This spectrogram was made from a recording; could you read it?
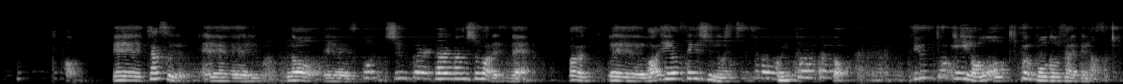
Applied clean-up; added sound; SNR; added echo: neural mask model DeepFilterNet 3.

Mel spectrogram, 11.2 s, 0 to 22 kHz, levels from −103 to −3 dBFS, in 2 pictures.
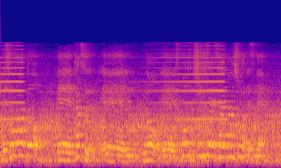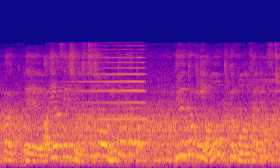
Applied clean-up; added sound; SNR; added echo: none; Bowed string instrument; 13 dB; reverberation time 0.7 s.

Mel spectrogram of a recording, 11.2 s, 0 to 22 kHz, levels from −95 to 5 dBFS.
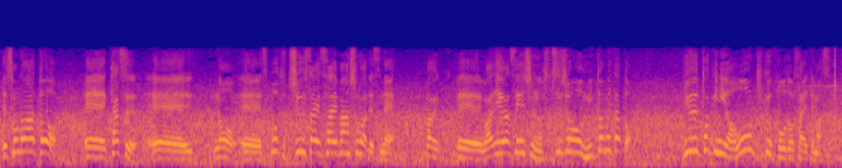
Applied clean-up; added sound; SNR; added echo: none; none; none; none.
